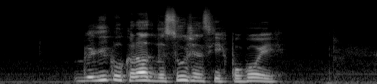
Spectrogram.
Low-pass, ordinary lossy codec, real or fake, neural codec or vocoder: 19.8 kHz; none; fake; autoencoder, 48 kHz, 128 numbers a frame, DAC-VAE, trained on Japanese speech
